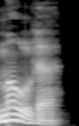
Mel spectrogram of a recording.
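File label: "moulder", British English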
